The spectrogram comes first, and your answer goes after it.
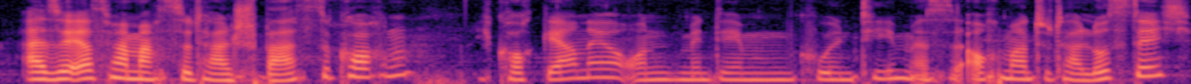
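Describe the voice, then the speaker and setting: An ordinary speaking voice from a woman, medium in pitch, at a moderate pace and with ordinary pitch variation. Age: 20s. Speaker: church volunteer cook. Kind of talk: interview on stage during church service.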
